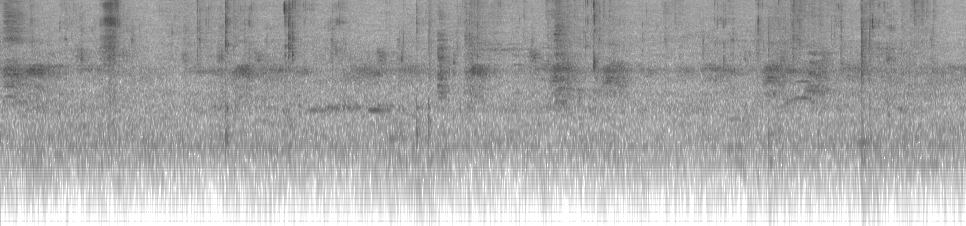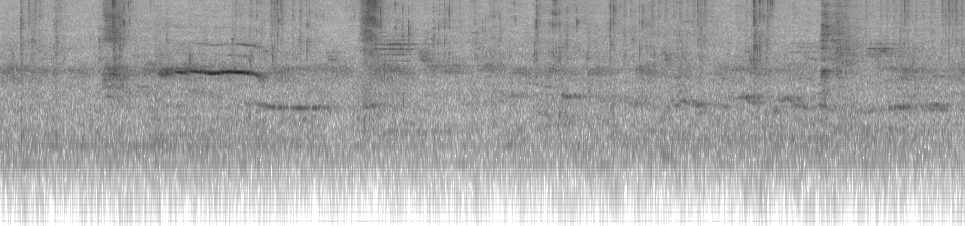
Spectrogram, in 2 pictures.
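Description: Fingers squish and mix rice on a metal plate.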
